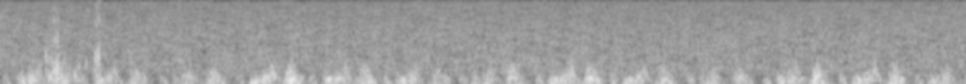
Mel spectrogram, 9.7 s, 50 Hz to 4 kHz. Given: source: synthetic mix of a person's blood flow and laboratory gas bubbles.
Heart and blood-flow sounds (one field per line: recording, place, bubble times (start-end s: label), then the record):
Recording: Doppler ultrasound of blood flow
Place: precordium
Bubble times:
0.43-1.07 s: bubbles
From the record:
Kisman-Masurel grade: 212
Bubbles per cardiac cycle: several, 3 to 8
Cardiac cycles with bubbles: 1 to 10%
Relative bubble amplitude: moderate (0.250 to 0.450)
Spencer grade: 1 (occasional bubble signal discernible with the cardiac motion signal, with majority of cardiac periods free of bubbles)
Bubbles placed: anywhere in the cardiac cycle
